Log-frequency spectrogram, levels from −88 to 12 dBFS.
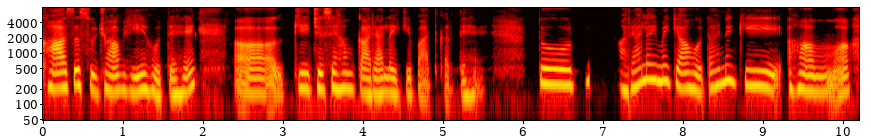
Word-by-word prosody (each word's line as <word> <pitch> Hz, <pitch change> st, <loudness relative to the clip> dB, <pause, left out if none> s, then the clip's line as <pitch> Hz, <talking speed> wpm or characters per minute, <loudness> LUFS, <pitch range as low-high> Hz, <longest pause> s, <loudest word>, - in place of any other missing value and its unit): खास 215 Hz, +1 st, +5 dB
सुझाव 190 Hz, -1 st, 0 dB
ये 180 Hz, 0 st, 0 dB
होते 155 Hz, -2 st, -2 dB
हैं 170 Hz, +6 st, 0 dB
अ, -, -, -1 dB, 0.2 s
कि 210 Hz, -1 st, 0 dB
जैसे 210 Hz, 0 st, +1 dB
हम 205 Hz, 0 st, -1 dB
कार्यालय 165 Hz, -1 st, 0 dB
की 160 Hz, -, -4 dB
बात 155 Hz, -, -8 dB
करते 115 Hz, +5 st, -10 dB
हैं। 155 Hz, +3 st, -6 dB, 0.7 s
तो 260 Hz, -, +4 dB, 0.3 s
उम, 240 Hz, -, +1 dB, 0.6 s
कार्यालय 245 Hz, +10 st, +1 dB
में 285 Hz, 0 st, +3 dB
क्या 240 Hz, -5 st, 0 dB
होता 185 Hz, +4 st, -3 dB
है 235 Hz, +3 st, 0 dB
ना 290 Hz, 0 st, +3 dB
कि 230 Hz, -4 st, 0 dB
हम 185 Hz, -3 st, +1 dB
200 Hz, 140 wpm, -24 LUFS, 170-230 Hz, 0.7 s, खास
